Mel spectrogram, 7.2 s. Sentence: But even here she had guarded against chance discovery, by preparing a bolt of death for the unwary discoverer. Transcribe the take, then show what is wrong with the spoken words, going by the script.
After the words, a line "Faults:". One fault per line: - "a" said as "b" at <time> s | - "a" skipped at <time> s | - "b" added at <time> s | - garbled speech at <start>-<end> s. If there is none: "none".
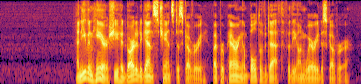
And even here she had guarded against chance discovery, by preparing a bolt of death for the unwary discoverer.
Faults:
- "But" said as "And" at 1.5 s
